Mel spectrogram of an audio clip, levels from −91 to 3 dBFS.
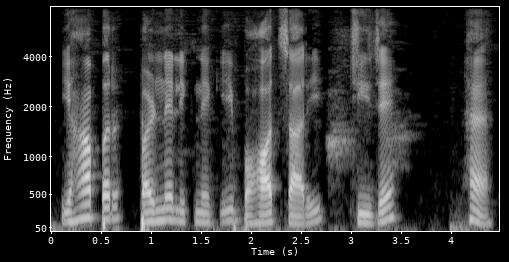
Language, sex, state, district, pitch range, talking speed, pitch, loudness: Hindi, male, West Bengal, Alipurduar, 120-160 Hz, 120 wpm, 130 Hz, -21 LUFS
